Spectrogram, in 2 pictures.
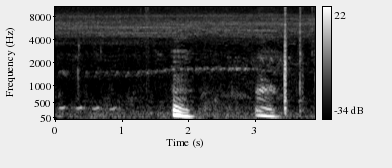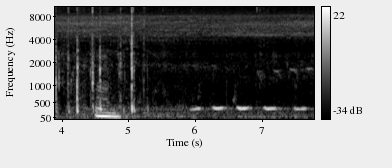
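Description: Steady chorus of crickets and other insects, with a pulsing call repeating about three times a second near the start and again near the end. Three short falling vocal calls cut across it, the first the loudest, along with a run of sharp clicks in the middle.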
